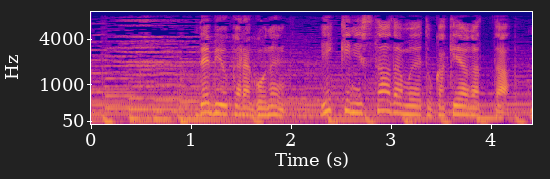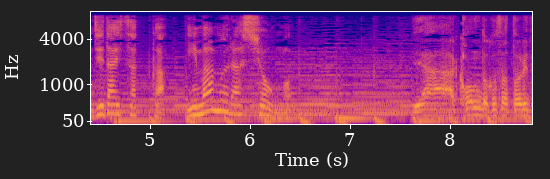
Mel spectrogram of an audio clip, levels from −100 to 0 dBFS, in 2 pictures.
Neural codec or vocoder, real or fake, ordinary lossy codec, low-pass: none; real; none; 7.2 kHz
